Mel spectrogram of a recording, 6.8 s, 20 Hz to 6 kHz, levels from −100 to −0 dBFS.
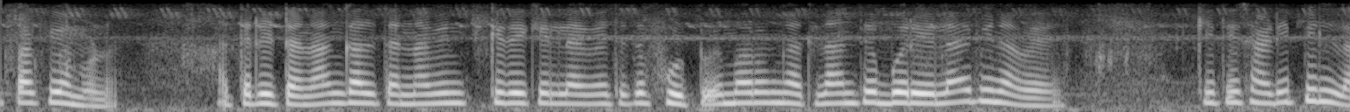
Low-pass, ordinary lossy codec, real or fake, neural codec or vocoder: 5.4 kHz; none; real; none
